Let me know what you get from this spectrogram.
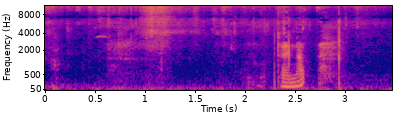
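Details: Golden Retriever on a first-thing-in-the-morning walk by rice paddies and a river gives a single short, deep, harmonic woof near the end; otherwise quiet, with faint outdoor hiss.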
